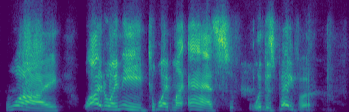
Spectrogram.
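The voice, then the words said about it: Terrible Christopher Walken impression. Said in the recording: “Or Christopher Walken. ... that was a terrible impersonation ... That was two terrible impersonations ... Three Walkens together.”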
